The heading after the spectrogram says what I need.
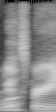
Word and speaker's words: Wilkes-Barre: Why were you in Wilkes-Barre and didn't come by and say hi?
